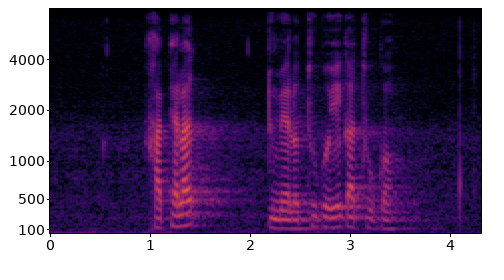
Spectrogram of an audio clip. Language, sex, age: Northern Sotho, male, 21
